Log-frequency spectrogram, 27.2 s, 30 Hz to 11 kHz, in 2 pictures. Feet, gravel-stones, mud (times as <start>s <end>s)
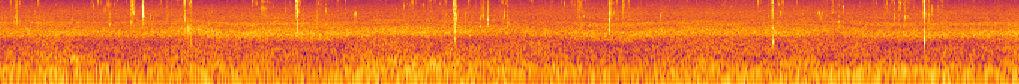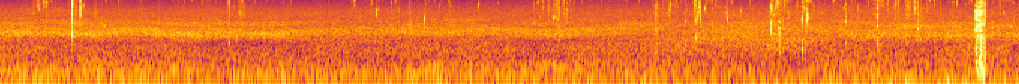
22.3s 27.1s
